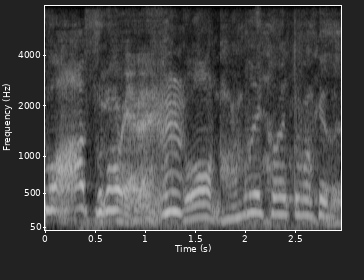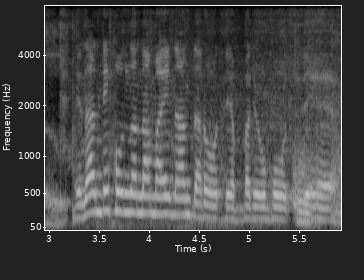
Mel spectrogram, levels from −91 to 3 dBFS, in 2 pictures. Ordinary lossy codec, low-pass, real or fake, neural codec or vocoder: none; none; fake; codec, 16 kHz, 4 kbps, X-Codec, HuBERT features, trained on LibriSpeech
